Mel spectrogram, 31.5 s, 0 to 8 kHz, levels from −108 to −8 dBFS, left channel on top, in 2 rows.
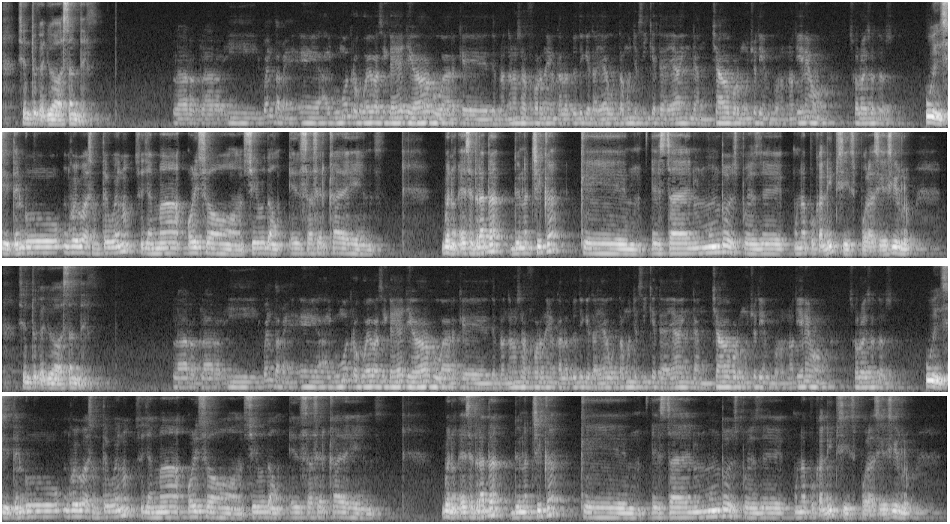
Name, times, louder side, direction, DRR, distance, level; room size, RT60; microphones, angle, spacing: voice 1, 0.0-1.5 15.4-22.1 22.4-22.6 23.1-25.1 25.4-31.0, left 4 dB, 80° left, 0.7 m, -25 dB
voice 2, 2.8-13.7 14.2-14.8, equal, 15° right, 2.3 m, -33 dB
16.5 x 8.5 x 9.0 m
head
